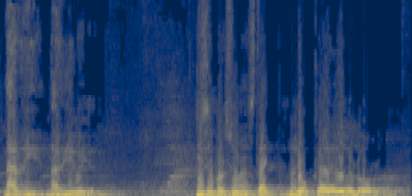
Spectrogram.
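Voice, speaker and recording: A man preaching a sermon with impassioned, drawn-out phrasing, dropping to a hush and rising to loud cries. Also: a little high, rough recording. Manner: impassioned, swinging from hushed to loud.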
